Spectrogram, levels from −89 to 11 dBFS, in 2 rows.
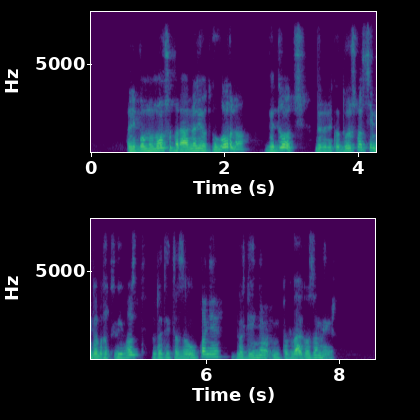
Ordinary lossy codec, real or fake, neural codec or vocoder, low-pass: none; fake; codec, 32 kHz, 1.9 kbps, SNAC; 7.2 kHz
